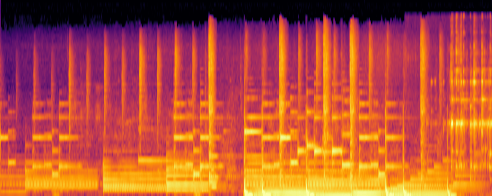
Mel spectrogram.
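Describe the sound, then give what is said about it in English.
Clinking of a cup holding a third coffee of the day: many bright, rapid clinks with ringing tones, growing fuller and denser partway through as deeper sustained tones join. “That's the sound of my third cup of coffee of the day.”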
